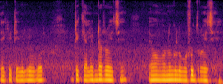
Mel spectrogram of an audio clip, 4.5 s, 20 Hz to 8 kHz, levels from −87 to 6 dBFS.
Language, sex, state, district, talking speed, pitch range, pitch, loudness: Bengali, male, Tripura, West Tripura, 135 wpm, 120-125 Hz, 125 Hz, -15 LUFS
